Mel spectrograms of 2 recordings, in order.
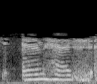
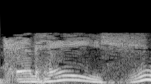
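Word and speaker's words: Anne Heche: I've been told I look like Anne Hesh and Charlize Theron. – Anne Hesh? – Anne Hesh. – Ooh. – Hesh rhymes with Gaish.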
